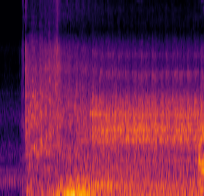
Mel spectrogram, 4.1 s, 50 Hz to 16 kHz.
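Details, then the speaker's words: 1994 Chevy K2500 6.5 turbo diesel after installing Powermaster starter, fully charged batteries, after glow plugs: quick strong cranking, spinning faster than old starter, catches almost at once into steady diesel run; normal fast cranking and start. "any smoke or anything turned over very fast still coming up from charge after the glow plugs come off and it is true that this time that the batteries were completely charged but uh that starter just spins so much faster than the big box starter"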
